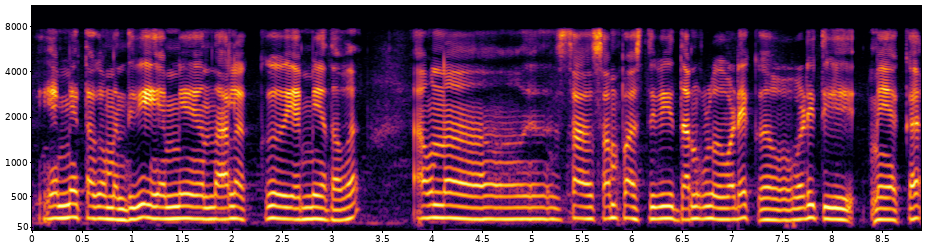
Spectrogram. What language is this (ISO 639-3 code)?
kan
